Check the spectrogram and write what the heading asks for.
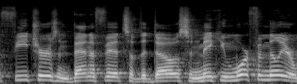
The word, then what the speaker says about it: DŌS: first of all uh the product is pronounced dose I know it's kind of funny looking it only has three letters and we left the E off um but we do have some people who are still stuck in the ' 80s and calling it Doss uh you know who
